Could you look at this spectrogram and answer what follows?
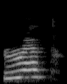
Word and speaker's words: read: ¿Cuál es el pasado de read? Busquen en la lista de verbos. El pasado de read es read. Read. Se escribe igual, pero se pronuncia diferente.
